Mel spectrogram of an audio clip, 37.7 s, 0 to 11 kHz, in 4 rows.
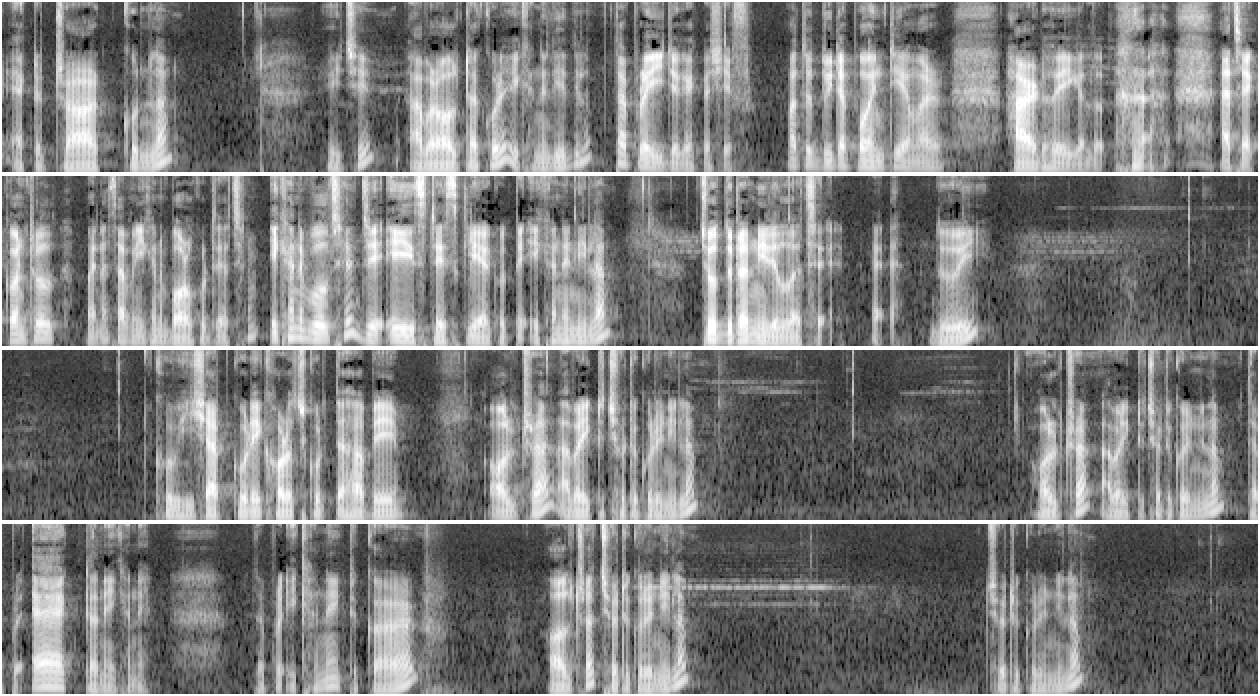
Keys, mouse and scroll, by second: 5.3 click, 8.1 ctrl+Num_Lock, 8.3 ctrl+=, 13.6 click, 25.1 click, 28.7 click, 34.1 click, 37.1 click.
